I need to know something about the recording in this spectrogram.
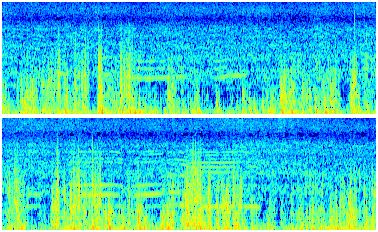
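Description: A man shouts with feeling into the wind.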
